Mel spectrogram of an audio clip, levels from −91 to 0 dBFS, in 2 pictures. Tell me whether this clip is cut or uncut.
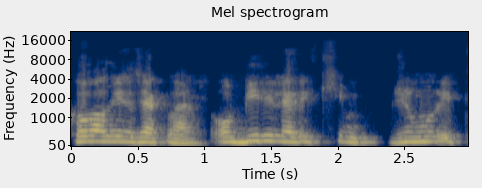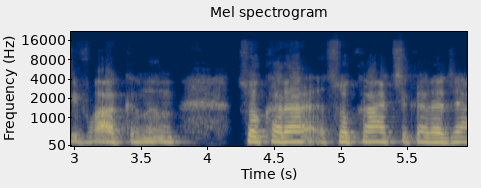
uncut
